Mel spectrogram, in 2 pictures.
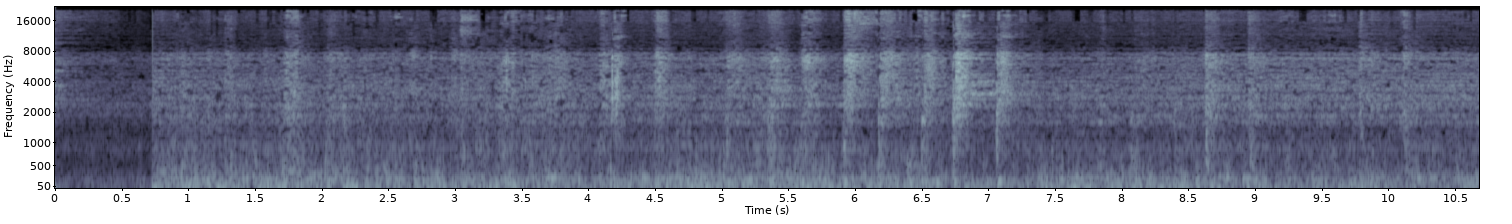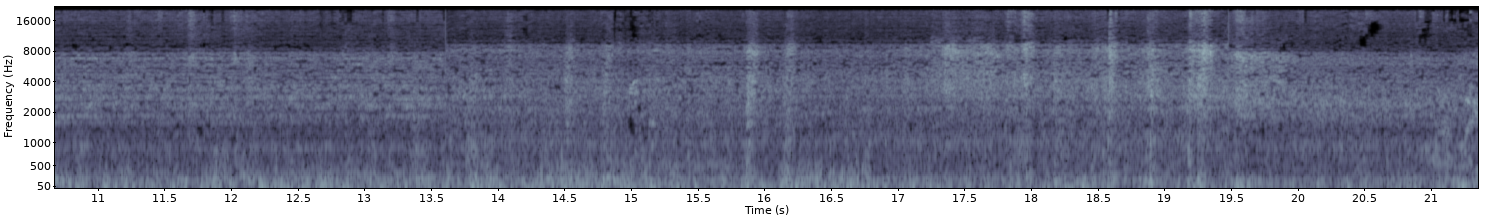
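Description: The Goa Sampark Kranti Express runs along the rails, a loud, continuous rumble with rhythmic clickety-clack of wheels over joints and occasional faint squeal, heard from on board with a voice speaking over it.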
